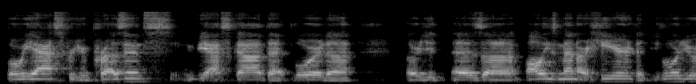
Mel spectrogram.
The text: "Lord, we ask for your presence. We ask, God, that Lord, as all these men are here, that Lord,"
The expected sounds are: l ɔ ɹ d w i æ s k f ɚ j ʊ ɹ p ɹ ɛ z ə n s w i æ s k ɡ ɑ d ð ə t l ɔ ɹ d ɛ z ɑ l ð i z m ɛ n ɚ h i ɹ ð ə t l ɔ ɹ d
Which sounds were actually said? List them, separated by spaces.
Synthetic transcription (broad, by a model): l ɔ ɹ d w i æ s k f ɚ j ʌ ɹ p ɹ ɛ z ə n s w i æ s k ɡ ɑ d ð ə t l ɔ ɹ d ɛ z ɑ l ð i z m ɛ n ɚ h i ɹ ð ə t l ɔ ɹ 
